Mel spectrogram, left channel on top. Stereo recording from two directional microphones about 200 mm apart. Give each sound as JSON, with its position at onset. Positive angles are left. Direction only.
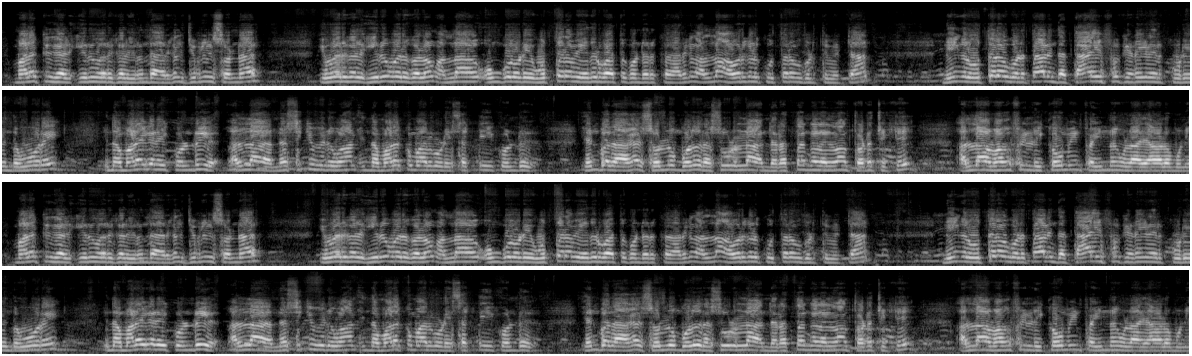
{"t": 0.1, "sound": "a man's voice", "side_deg": 0}
{"t": 13.0, "sound": "a man's voice", "side_deg": -5}
{"t": 15.1, "sound": "a man's voice", "side_deg": -5}
{"t": 16.3, "sound": "speech", "side_deg": -25}
{"t": 17.7, "sound": "a man's voice", "side_deg": -15}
